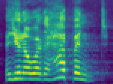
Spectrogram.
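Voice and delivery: high, loud and slow preacher's climax; fervent sermon peak, each word held; preaching at full force. Acted. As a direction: proclaim it slowly to the whole congregation.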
